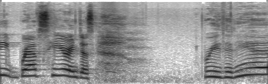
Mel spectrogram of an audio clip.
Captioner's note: gasps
